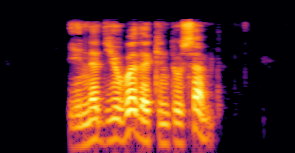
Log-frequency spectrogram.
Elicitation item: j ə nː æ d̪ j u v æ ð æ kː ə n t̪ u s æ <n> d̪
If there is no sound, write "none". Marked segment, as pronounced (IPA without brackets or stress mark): m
